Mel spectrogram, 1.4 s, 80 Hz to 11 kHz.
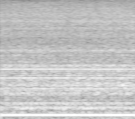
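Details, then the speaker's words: Blower fitted to a BMW E39 electric-vehicle conversion, test-run: steady, even hum with a constant low drone and airy rush, no wobble or rubbing; blower motor running healthy. "well you got a pretty good idol this thing is making noise it's sucking and blowing"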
